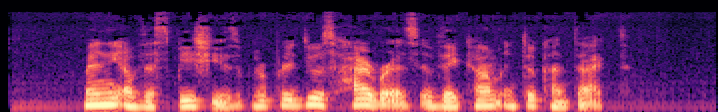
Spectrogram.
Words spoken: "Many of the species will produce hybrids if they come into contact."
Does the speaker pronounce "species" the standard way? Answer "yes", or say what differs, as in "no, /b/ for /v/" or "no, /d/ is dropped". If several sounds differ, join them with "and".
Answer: yes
